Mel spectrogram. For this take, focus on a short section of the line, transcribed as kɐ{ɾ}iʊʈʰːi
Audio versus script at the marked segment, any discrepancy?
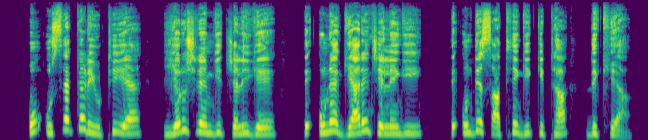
yes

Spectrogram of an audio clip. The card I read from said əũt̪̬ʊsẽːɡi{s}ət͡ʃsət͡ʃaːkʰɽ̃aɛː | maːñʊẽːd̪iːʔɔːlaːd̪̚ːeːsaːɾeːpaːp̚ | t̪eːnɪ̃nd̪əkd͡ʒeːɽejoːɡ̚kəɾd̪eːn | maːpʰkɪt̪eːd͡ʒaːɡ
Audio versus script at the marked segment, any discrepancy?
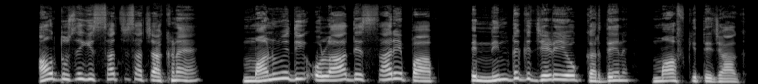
no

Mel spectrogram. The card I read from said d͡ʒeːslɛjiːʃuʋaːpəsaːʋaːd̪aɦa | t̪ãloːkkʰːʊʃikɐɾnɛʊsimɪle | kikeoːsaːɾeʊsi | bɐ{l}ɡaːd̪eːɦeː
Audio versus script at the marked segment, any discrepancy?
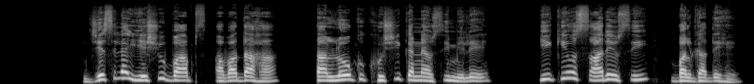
no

